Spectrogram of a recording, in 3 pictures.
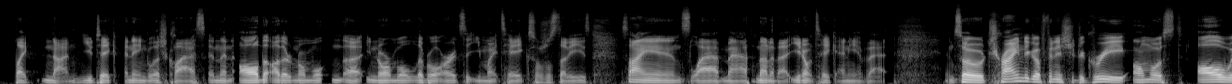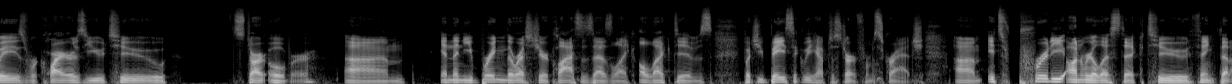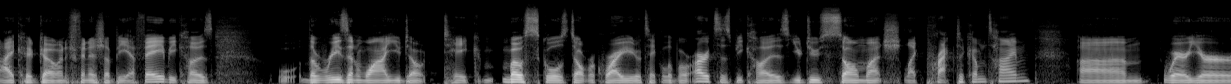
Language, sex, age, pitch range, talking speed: English, male, 20-39, 85-100 Hz, 185 wpm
